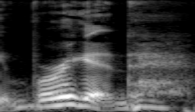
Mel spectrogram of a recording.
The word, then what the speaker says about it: Brigid: Her name, which means exalted and fiery, is actually pronounced with a hard G, so it should be Brigid, though I can't really say that.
